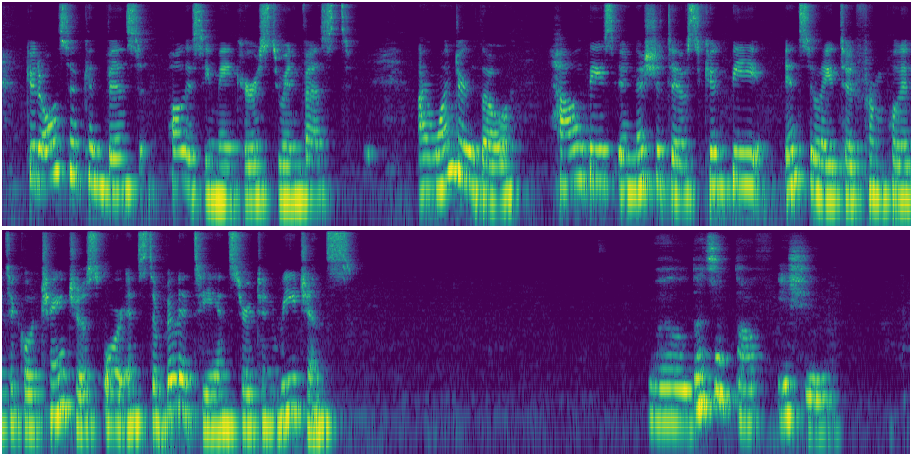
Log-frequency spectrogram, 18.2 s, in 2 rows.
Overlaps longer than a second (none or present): none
